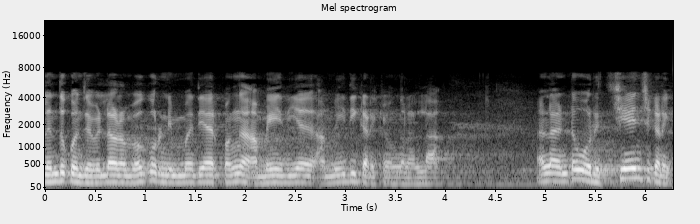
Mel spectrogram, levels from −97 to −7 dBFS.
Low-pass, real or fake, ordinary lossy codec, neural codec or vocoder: 7.2 kHz; real; MP3, 64 kbps; none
